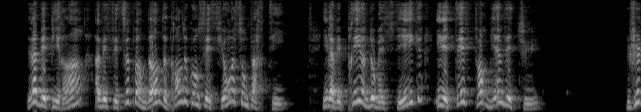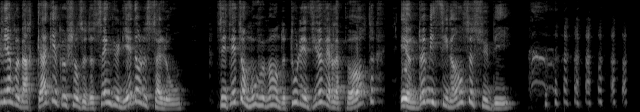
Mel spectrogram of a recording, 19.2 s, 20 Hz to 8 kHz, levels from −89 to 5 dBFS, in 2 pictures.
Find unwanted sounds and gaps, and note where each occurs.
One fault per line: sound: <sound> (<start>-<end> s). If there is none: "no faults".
sound: laugh (17.5-19.1 s)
